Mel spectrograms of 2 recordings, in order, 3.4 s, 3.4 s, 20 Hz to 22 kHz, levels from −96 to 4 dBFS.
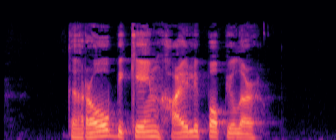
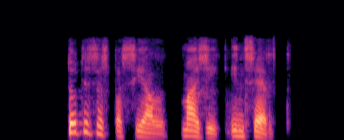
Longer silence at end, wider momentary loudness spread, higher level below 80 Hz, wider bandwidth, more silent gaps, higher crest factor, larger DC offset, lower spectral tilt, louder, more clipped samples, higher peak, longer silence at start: about the same, 0.75 s vs 0.7 s; about the same, 7 LU vs 8 LU; first, -56 dBFS vs -64 dBFS; first, 11 kHz vs 7.6 kHz; second, none vs 1.68-1.81 s; about the same, 18 dB vs 20 dB; neither; about the same, -5 dB/octave vs -6 dB/octave; about the same, -21 LUFS vs -20 LUFS; neither; about the same, -4 dBFS vs -2 dBFS; about the same, 0.7 s vs 0.7 s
